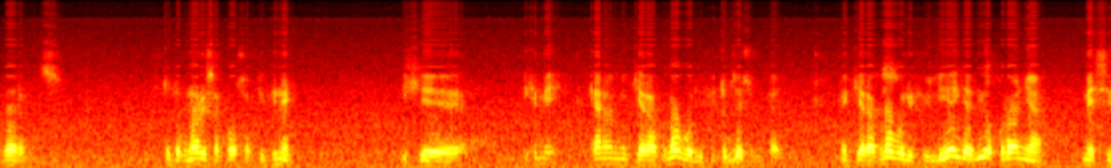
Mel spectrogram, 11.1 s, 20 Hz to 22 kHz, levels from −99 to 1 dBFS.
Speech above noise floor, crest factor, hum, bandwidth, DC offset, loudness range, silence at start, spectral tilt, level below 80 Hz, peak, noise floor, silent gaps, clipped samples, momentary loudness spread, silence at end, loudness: 20 dB; 16 dB; none; over 20 kHz; under 0.1%; 5 LU; 0 s; -6 dB/octave; -46 dBFS; -4 dBFS; -39 dBFS; none; under 0.1%; 24 LU; 0 s; -20 LUFS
